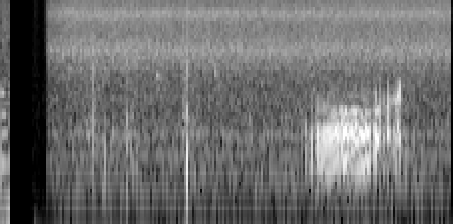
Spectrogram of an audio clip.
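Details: Soft gurgles and a sharp pop, then a second-long burst of bubbling, rumbling gut noise over steady background hiss: stomach growling, borborygmi.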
